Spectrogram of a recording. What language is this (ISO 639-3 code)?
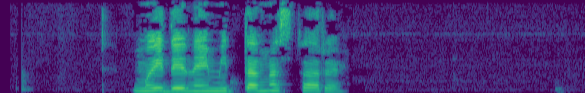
chm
